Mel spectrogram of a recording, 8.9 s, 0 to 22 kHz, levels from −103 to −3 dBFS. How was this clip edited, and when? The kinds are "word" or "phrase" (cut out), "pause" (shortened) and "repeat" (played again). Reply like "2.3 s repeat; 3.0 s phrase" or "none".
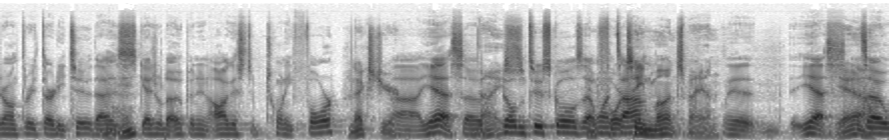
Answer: none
